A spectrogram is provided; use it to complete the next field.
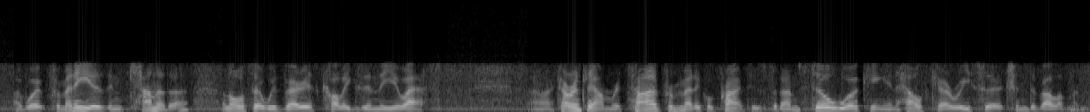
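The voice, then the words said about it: British accent. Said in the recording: “I'm a physician trained in Britain, as I'm sure you can tell from my accent.”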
